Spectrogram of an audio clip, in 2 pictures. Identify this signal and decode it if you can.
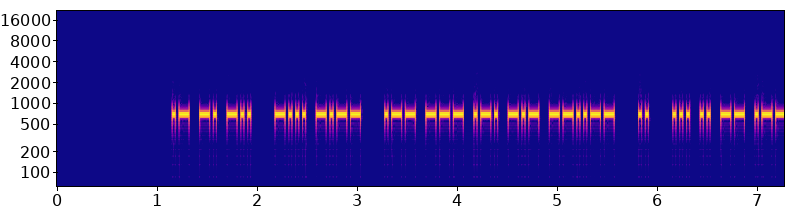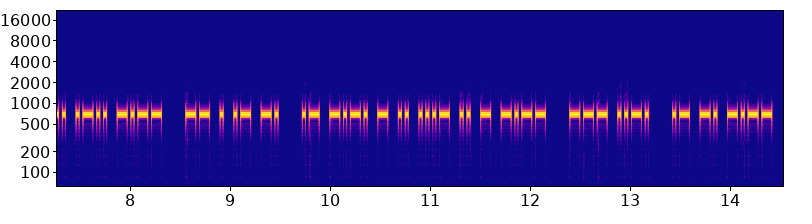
Morse code, heard as a keyed tone, about 34 wpm, 700 Hz. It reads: AND BY WORK, I SIMPLY MEAN ACTIVITY OF ANY
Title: Sentences from Top 1000 Words - Review Part 4 - 35wpm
